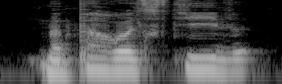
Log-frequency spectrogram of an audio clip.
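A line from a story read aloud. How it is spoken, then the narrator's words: Laughing. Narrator (French): dit-il en riant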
